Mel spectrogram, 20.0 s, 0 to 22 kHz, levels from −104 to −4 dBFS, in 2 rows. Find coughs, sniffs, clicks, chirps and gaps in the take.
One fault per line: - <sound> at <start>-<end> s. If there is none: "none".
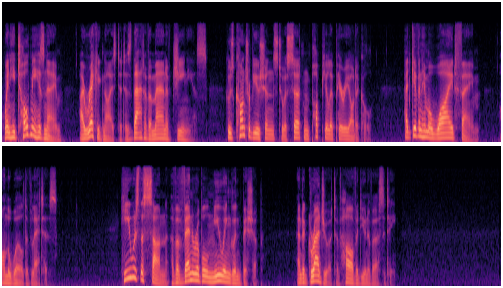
none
